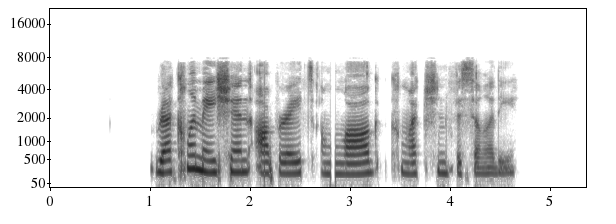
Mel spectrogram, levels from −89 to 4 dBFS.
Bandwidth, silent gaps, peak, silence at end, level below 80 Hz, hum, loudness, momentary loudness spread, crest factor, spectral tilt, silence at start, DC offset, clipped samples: 8 kHz; none; -2 dBFS; 0.75 s; -62 dBFS; none; -17 LUFS; 16 LU; 18 dB; -3 dB/octave; 1.05 s; under 0.1%; under 0.1%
